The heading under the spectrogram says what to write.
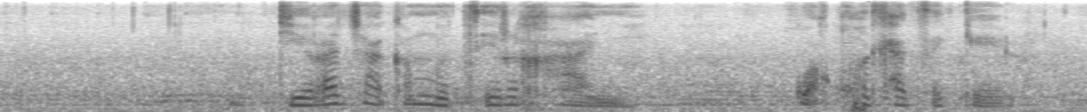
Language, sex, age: Tswana, female, 21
